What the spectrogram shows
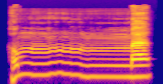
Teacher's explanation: হুম্মা, হা দিয়ে মিম ধরবে, এখানে ওয়াজিব গুন্নাহ। হরকতের পরে মিমের উপর তাসদীদ।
